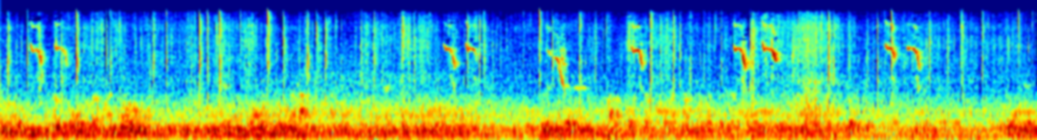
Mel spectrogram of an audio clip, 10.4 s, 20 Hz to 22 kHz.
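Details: Eurasian tree sparrow on an April 25 afternoon: short, high, downward-sliding chirps repeated roughly every second, singly or in pairs, over a steady low background hum.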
